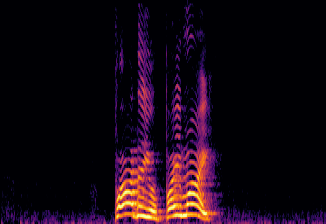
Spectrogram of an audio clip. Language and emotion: Russian, neutral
